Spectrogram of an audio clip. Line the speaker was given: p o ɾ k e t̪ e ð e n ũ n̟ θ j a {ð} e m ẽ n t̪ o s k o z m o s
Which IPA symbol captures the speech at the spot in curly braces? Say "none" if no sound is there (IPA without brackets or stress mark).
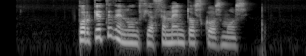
θ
